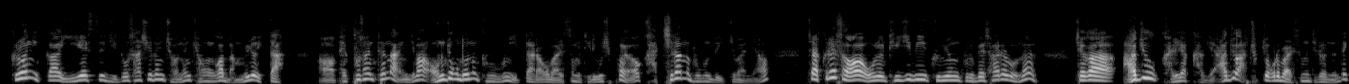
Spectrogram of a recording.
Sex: male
